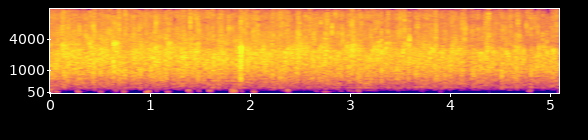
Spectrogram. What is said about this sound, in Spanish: Un aplauso, muchachos. De verdad, está muy divertido.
